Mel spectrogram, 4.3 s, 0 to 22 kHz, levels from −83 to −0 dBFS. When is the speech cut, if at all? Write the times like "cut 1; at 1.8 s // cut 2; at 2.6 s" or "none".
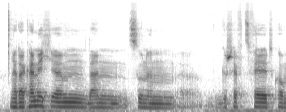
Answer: none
